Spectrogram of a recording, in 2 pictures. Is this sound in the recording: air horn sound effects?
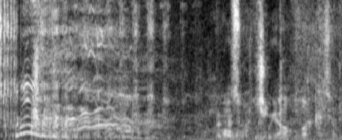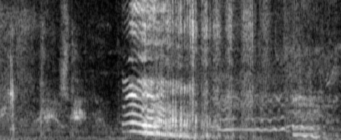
no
